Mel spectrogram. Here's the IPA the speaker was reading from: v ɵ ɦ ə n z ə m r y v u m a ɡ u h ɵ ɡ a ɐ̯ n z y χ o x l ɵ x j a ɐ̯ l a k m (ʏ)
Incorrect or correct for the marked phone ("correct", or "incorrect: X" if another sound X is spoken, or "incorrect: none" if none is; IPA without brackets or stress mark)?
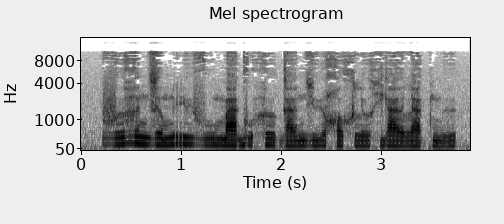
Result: correct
